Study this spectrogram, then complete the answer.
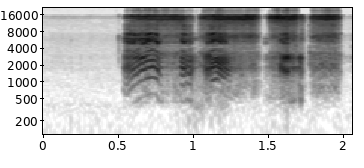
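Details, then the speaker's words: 1998/1999 Furby after replacing the burnt-out speaker with a spare: high chirpy voice in quick bursts, clean and undistorted, no crackling; works completely. "It's not going to burn out again unless the Furby is faulty, but it works completely."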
